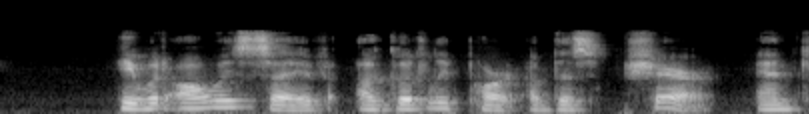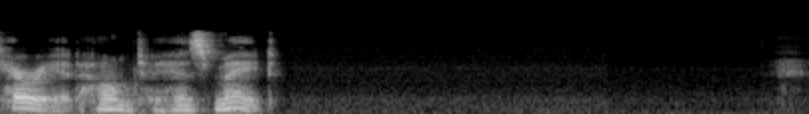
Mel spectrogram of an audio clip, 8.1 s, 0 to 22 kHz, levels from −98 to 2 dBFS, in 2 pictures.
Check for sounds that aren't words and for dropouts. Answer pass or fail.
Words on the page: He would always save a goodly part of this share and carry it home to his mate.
pass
